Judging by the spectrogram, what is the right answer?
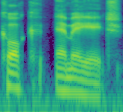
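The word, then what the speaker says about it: חָכְמָה: This is the great passage on wisdom, or chokmah, pronounced kok, M-A-H.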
